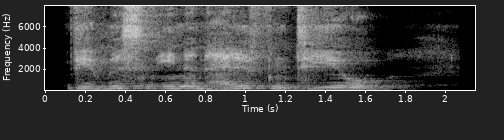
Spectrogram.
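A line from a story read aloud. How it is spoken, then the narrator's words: Whisper. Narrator (German): flüsterte er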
